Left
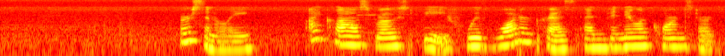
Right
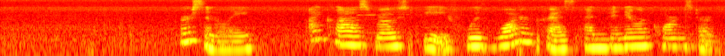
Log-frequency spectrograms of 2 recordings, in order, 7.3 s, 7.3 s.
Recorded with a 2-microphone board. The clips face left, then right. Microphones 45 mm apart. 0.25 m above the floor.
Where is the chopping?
No chopping in this recording.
